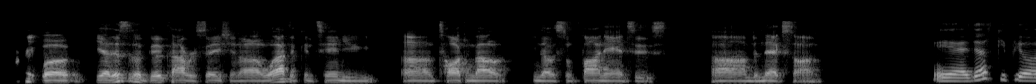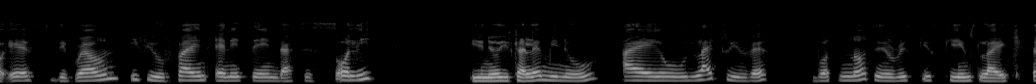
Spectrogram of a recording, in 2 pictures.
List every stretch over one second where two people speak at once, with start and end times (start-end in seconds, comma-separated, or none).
none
